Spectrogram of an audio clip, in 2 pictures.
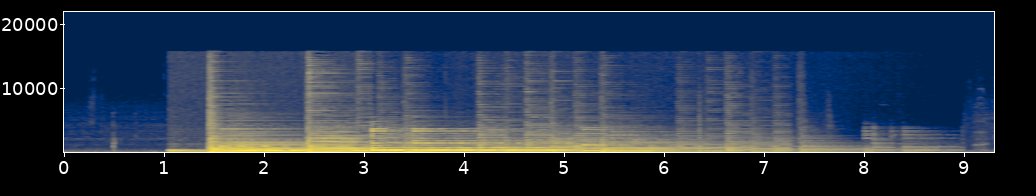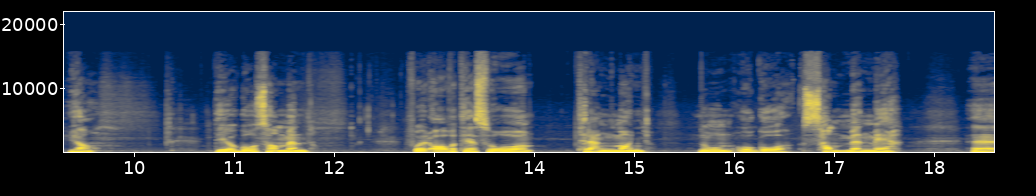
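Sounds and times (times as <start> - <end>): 
speech: 1.0 - 1.4, 9.4 - 9.7, 10.8 - 11.9, 12.8 - 17.7, 18.4 - 18.5
song melody with sustained harmonic tones and layered instruments: 1.1 - 9.0.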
